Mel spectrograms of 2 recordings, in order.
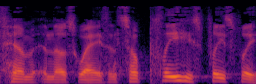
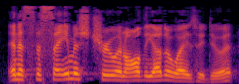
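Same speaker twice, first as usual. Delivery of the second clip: higher and louder, pressing the point home; preaching at full force; 6 semitones higher, 6 dB louder than usual. Acted. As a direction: preach it hard and personal. Preacher's rising passage.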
